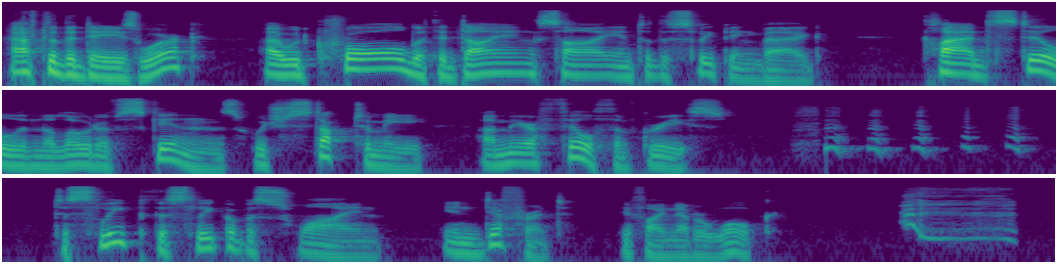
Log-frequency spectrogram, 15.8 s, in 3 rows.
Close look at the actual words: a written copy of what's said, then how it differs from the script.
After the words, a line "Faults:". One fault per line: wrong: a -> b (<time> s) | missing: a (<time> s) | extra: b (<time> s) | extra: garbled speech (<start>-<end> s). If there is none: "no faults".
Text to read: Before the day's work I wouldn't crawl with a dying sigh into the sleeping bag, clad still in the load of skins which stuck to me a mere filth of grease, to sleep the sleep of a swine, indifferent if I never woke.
After the day's work I would crawl with a dying sigh into the sleeping bag, clad still in the load of skins which stuck to me a mere filth of grease, to sleep the sleep of a swine, indifferent if I never woke.
Faults:
wrong: Before -> After (0.0 s)
wrong: wouldn't -> would (1.4 s)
